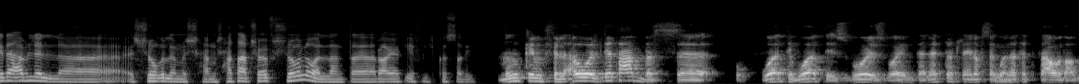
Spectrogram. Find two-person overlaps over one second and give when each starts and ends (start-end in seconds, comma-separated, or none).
none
